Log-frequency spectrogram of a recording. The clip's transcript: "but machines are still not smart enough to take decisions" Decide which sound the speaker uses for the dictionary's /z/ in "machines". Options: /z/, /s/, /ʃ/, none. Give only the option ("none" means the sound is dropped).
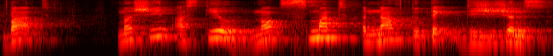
none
